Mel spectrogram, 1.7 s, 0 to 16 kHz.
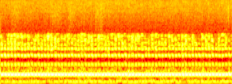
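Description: A telephone line tone hums steadily and evenly for a couple of seconds, fairly loud, with no voices, as the radio station Magic 105.3 places a call to a listener's neighbor.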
